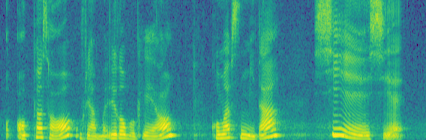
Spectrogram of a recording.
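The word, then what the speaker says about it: 谢谢: C 뒤에 E는 에 소리가 납니다.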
